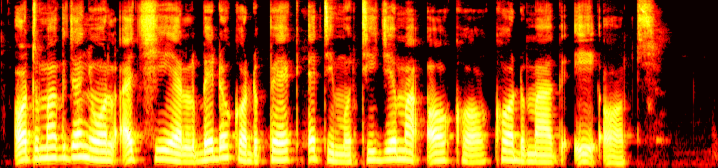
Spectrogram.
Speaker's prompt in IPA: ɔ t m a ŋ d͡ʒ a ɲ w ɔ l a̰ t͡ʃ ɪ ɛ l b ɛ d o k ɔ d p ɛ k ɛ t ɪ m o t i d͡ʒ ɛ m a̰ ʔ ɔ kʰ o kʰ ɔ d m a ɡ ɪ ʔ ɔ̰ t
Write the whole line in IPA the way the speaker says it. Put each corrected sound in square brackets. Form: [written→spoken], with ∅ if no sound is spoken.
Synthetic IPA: ɔ t m a [ŋ→ɡ] d͡ʒ a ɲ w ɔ l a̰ t͡ʃ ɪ ɛ l b [ɛ→e] d o k ɔ d p ɛ k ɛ t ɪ m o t i d͡ʒ [ɛ→e] m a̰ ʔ ɔ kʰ [o→ɔ] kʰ ɔ d m a ɡ ɪ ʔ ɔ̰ t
